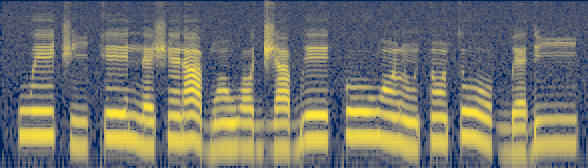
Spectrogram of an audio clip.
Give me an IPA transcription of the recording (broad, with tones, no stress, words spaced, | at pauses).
weː˦t͡ʃiː˨ keː˧ nɛ˨ʃɛ̃˧ ɾa˦˨ bɔ̃˨wɔ˨ d͡ʒa˨ beː˧ koː˦wɔ̃˧lũ˨tɔ̃˧ toː˦˨ ɡ͡bɛ˨ɗiː˦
